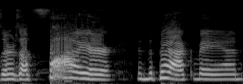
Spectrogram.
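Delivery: shouting in character voice. Playing a character who pretends to warn guards of danger: yelling in character. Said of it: "and yells".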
